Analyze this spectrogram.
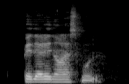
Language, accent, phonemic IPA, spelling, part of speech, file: French, France, /pe.da.le dɑ̃ la s(ə).mul/, pédaler dans la semoule, verb, LL-Q150 (fra)-pédaler dans la semoule.wav
- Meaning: alternative form of pédaler dans la choucroute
